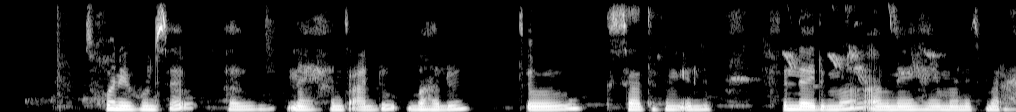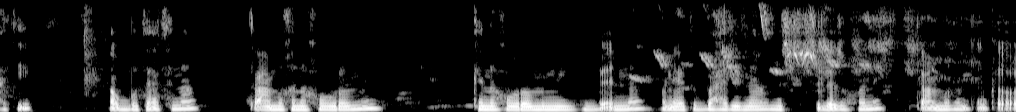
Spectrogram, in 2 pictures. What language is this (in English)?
Tigrinya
